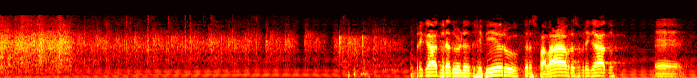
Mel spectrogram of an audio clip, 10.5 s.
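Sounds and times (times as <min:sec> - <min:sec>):
applause: 0:00.0 - 0:06.0
speech: 0:06.2 - 0:10.4.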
